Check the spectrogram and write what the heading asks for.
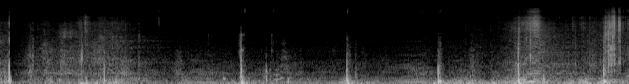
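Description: Rotten dead wood cracking as a fallen log is wrenched and broken by hand. There are several sharp cracks, the loudest about two and a half and three and a half seconds in, over a low rumble.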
